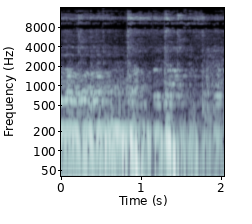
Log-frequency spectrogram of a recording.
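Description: Loud dance music with a singing voice and a heavy, steady bass.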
